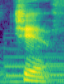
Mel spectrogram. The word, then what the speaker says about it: GIF: he led the invention of the popular graphics interchange format or gif which he pronounced jiff willhite is being remembered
